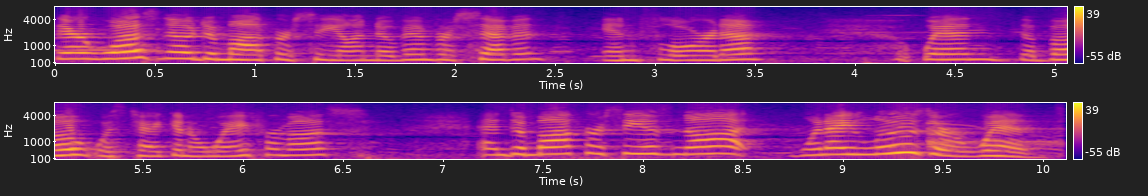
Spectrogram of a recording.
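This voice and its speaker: A woman's voice: sits high, normal speed, rough recording. A woman giving an impassioned, declamatory protest speech that ends in a chant. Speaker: rally speaker.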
